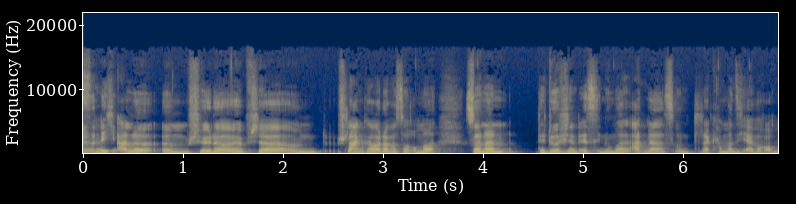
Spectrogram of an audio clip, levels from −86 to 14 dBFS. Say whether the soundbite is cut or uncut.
cut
